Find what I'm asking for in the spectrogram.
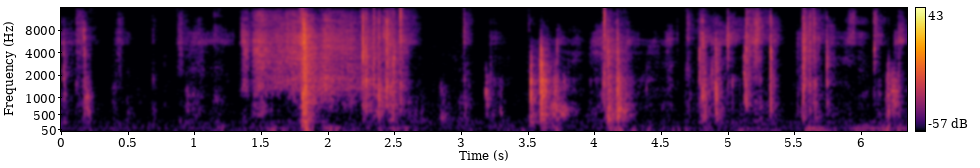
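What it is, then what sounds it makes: Old paper book, pages turned. Fingers turn and rustle the yellowed paper pages of a thick old open book. Quiet, crisp crinkling and papery swishes come in short bright bursts with brief silences between them, and a louder, longer rustle builds near the start.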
